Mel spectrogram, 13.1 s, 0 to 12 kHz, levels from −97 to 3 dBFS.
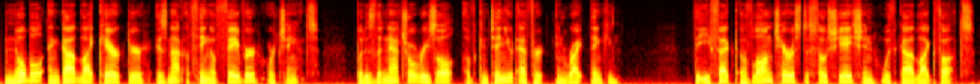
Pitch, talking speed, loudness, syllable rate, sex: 115 Hz, 150 wpm, -19 LUFS, 5.0 syllables/s, male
